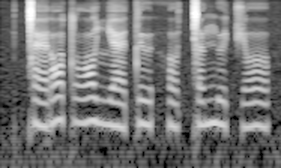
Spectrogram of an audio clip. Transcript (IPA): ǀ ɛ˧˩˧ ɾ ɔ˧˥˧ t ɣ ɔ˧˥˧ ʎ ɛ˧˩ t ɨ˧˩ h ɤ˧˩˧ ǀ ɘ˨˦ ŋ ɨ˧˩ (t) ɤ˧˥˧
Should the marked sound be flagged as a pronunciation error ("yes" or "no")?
yes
